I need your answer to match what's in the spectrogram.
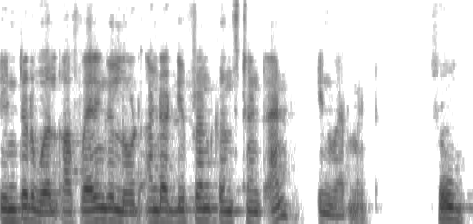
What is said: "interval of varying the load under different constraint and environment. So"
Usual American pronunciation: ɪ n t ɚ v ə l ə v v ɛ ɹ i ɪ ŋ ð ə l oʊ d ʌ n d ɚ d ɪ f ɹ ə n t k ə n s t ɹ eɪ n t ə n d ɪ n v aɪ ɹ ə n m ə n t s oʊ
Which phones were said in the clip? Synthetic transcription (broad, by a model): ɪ n t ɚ v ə l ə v v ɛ ɹ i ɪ ŋ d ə l oʊ d ʌ n d ɚ d ɪ f ɹ ə n t k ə n s t eɪ n t ə n d ɪ n v aɪ ɹ ə n m ə n t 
